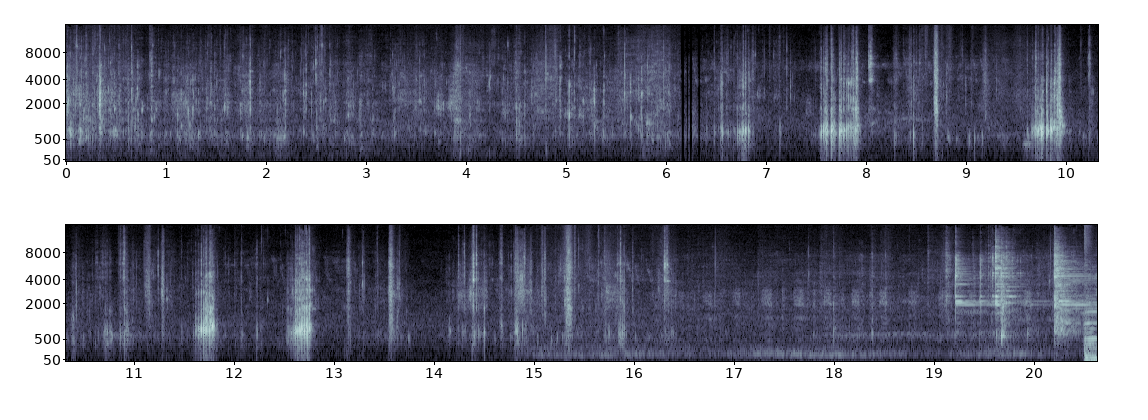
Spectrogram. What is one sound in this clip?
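A dog laps water noisily from a metal bowl.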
